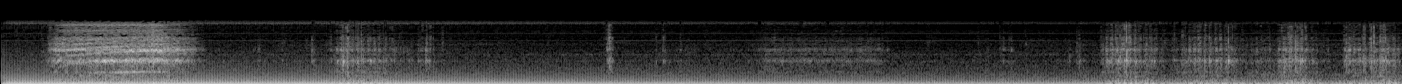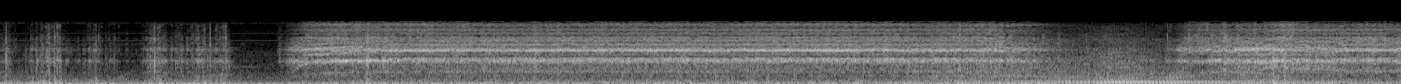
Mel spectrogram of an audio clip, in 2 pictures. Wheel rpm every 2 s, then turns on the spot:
70, 10, 10, 10, 10, 10, 20, 10, 50, 160, 160, 160, 30, 140.
4-6 8-16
